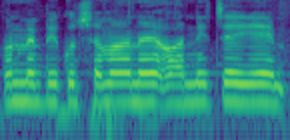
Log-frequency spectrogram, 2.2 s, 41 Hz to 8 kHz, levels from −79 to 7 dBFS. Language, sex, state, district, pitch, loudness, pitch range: Hindi, female, Rajasthan, Bikaner, 170 Hz, -14 LUFS, 170-175 Hz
